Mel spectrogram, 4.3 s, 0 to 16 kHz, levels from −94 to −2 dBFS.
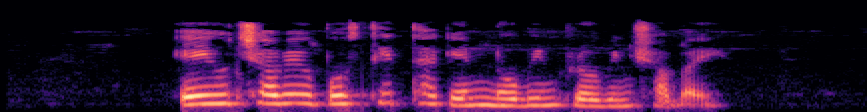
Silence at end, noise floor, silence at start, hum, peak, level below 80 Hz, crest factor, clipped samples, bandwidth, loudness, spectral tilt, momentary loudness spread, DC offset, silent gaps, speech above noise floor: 0.75 s; -76 dBFS; 0.9 s; none; -2 dBFS; -68 dBFS; 18 dB; under 0.1%; 7.8 kHz; -20 LUFS; -3 dB/octave; 14 LU; under 0.1%; none; 57 dB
